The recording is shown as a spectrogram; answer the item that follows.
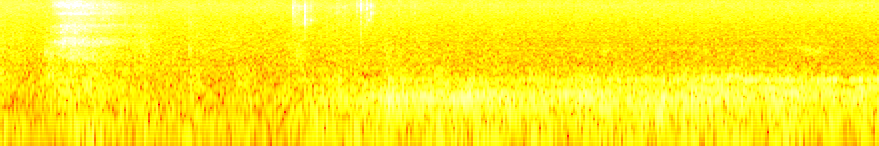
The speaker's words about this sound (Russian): Вдох, выдох, глубокий вдох, полный выдох и немного задержим дыхание.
